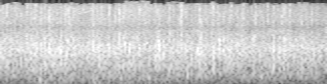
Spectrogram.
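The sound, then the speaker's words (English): An audience claps their hands to thank those who work to care for their families, a steady, dense wash of applause with many overlapping claps blending into a constant crackle at an even loudness throughout. “Can we clap our hands?”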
